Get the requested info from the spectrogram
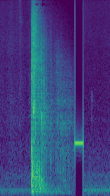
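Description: A loud sudden crash about half a second in that dies away quickly, followed near the end by a short, steady electronic beep tone.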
